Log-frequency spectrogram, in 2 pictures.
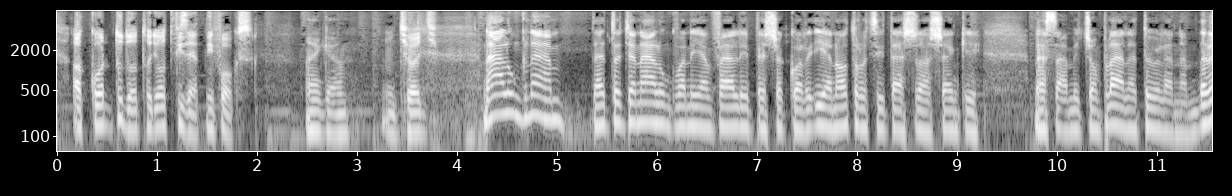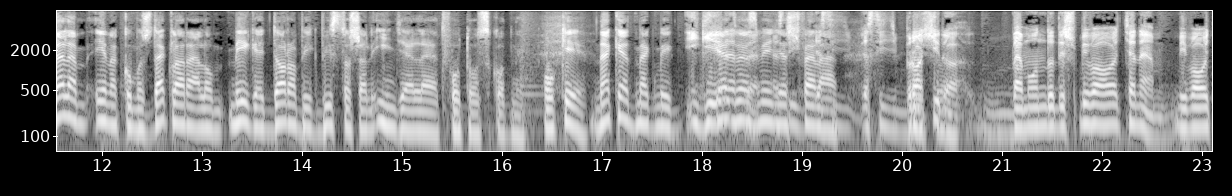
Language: Hungarian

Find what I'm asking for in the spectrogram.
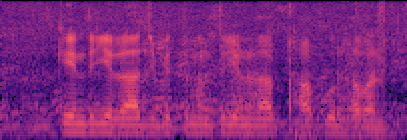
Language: Bhojpuri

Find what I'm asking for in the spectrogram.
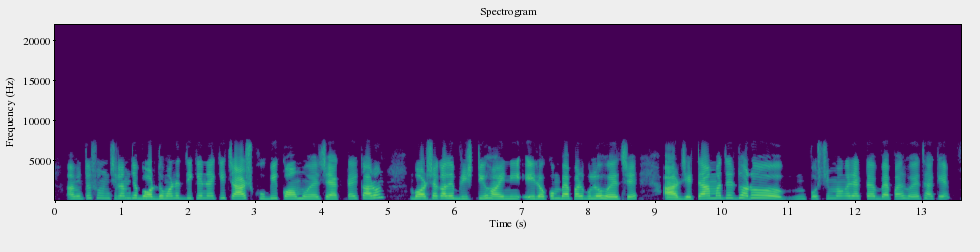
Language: Bangla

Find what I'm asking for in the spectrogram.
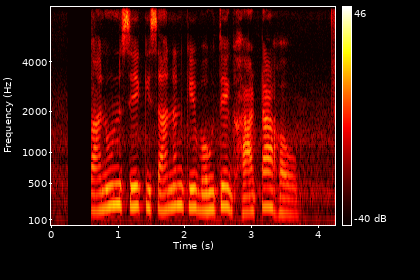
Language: Bhojpuri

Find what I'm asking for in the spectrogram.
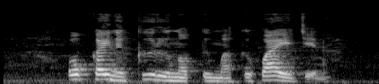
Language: Nüpode Huitoto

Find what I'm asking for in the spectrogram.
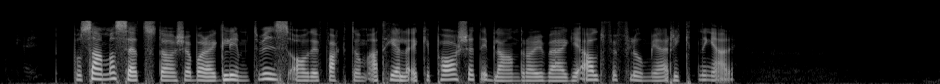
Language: Swedish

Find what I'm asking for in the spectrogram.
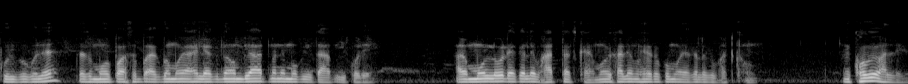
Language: Assamese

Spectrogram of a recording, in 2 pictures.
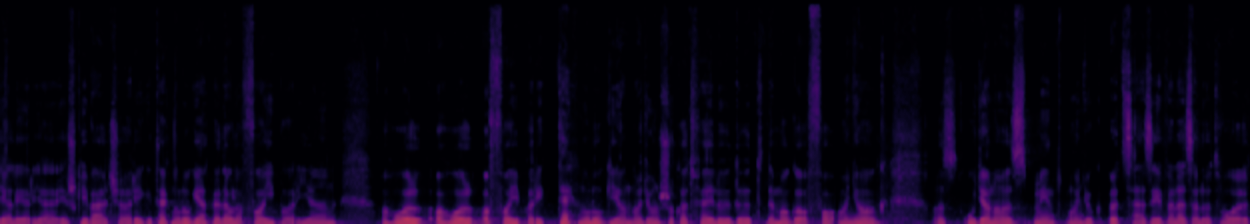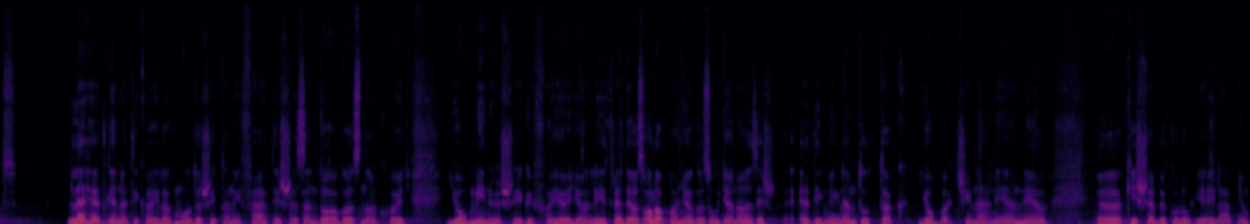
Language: Hungarian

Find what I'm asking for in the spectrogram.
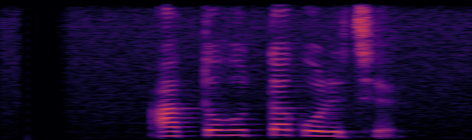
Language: Bangla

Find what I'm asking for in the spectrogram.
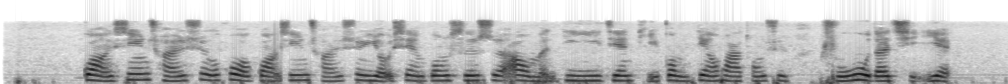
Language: Chinese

